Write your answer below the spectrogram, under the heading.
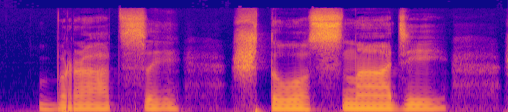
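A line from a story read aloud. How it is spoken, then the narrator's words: Whispered question, then coughing. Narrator (Russian): шепотом спросил дядя Федя и закашлялся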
